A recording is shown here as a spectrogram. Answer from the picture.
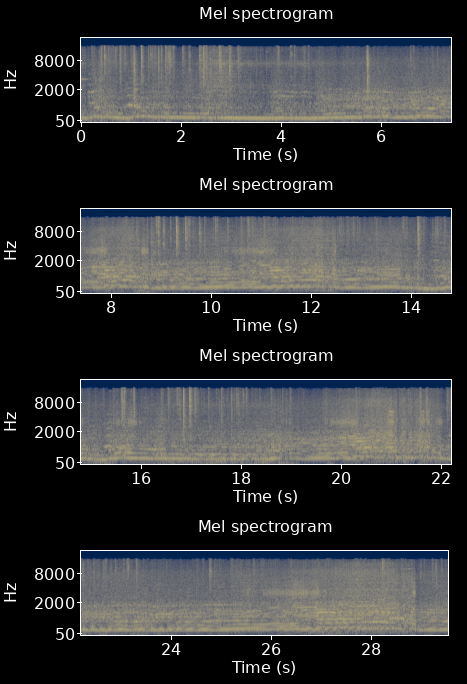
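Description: Renault Clio II RS rally car's four-cylinder engine heard from inside the cabin, driven hard uphill. The revs rise and fall continually, with quick sharp dips and recoveries about a second in and again near the middle.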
